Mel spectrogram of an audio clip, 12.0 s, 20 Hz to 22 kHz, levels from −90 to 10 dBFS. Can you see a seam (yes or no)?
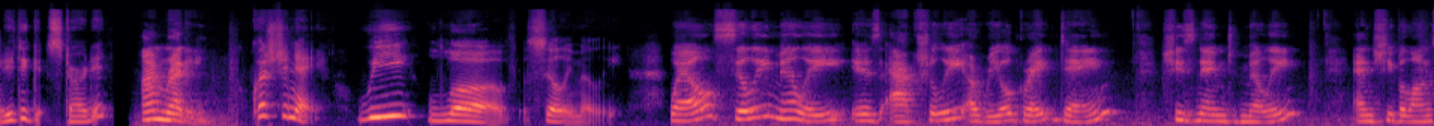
yes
